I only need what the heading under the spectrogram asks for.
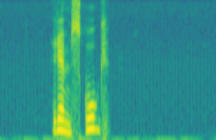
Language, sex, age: Norwegian, female, 53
